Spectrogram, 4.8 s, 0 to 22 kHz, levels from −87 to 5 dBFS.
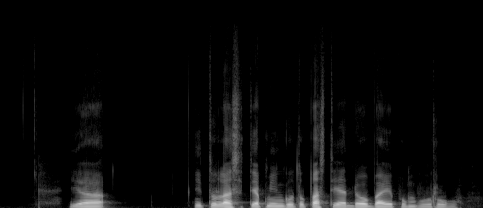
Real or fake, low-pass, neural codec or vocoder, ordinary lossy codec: real; 19.8 kHz; none; none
